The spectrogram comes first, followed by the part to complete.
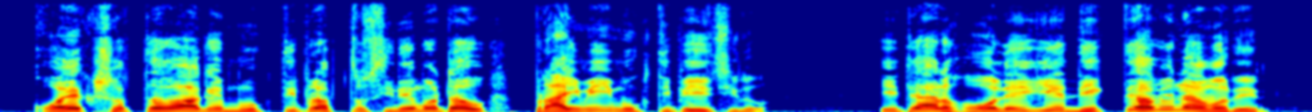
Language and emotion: Bengali, surprised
